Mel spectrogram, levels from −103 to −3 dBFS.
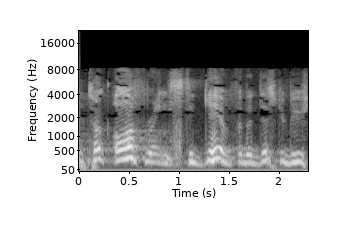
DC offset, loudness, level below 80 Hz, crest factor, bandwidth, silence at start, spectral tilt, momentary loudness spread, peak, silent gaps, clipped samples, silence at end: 1%; -20 LUFS; -52 dBFS; 16 dB; 8.8 kHz; 0 s; -5 dB/octave; 9 LU; -4 dBFS; none; under 0.1%; 0 s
